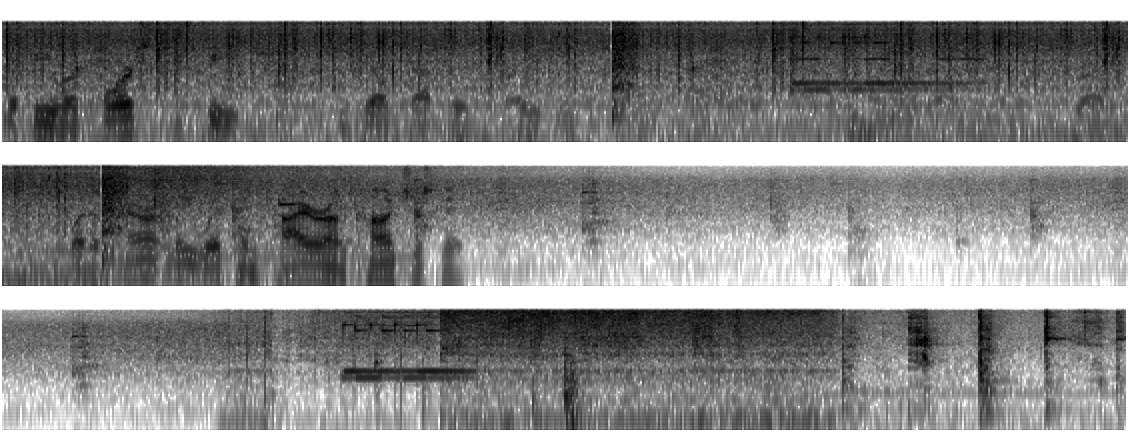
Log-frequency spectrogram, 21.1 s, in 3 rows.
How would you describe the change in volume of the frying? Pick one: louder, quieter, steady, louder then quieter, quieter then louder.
quieter then louder.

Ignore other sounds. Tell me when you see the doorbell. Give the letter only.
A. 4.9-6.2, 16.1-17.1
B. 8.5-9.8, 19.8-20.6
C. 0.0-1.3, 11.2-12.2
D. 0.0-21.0
A.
